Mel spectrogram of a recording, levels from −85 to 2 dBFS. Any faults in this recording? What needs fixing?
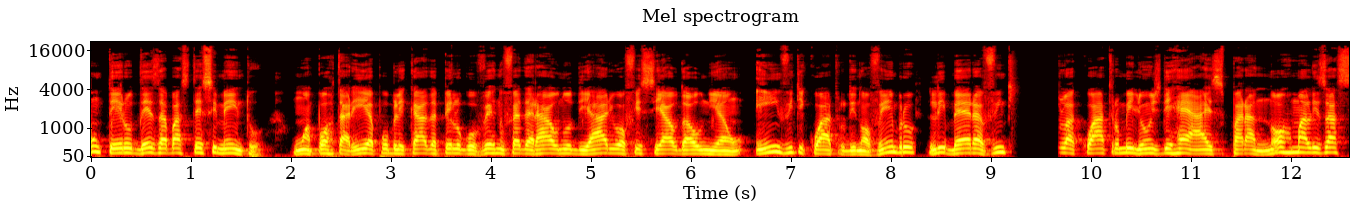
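From 9.19 to 9.70 s the sound fades into a buzz or hiss, then silence, returning with about half a second lost: likely a long network dropout. A larger jitter buffer, packet redundancy or retransmission, and a more stable network link would stop this stretch from going missing.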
